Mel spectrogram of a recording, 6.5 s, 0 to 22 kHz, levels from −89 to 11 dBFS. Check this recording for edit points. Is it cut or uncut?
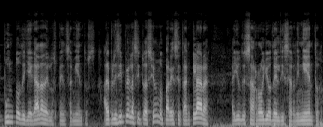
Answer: cut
